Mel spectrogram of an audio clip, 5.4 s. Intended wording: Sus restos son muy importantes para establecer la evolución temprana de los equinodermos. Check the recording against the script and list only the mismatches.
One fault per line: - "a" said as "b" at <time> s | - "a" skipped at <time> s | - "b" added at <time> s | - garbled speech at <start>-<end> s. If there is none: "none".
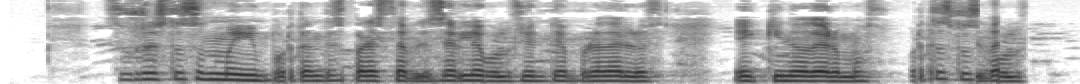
- garbled speech at 4.5-5.1 s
